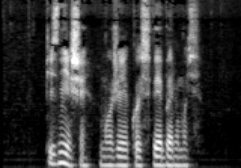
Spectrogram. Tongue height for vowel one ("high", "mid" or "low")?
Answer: high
